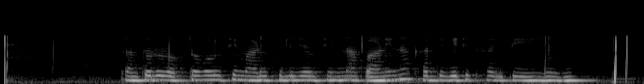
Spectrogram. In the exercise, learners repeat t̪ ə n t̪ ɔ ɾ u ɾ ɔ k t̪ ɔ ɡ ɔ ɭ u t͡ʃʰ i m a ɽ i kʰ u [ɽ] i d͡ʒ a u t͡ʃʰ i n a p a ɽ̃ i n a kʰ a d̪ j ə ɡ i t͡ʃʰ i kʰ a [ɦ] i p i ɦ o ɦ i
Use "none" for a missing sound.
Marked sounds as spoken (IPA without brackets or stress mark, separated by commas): l, none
